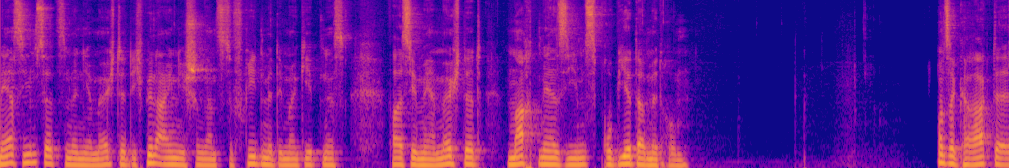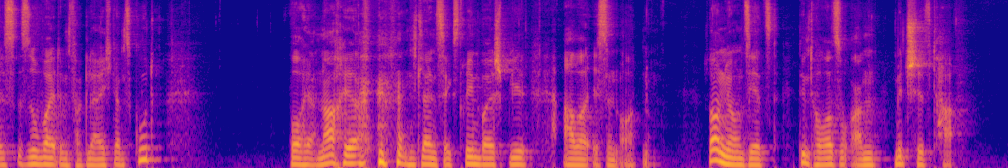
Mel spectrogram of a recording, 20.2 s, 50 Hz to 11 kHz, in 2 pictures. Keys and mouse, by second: 0.0 middle click, 0.7 middle click, 1.7 middle click, 3.3 middle click, 7.6 middle click, 8.6 alt+h, 9.7 shift+middle click, 10.3 click, 10.8 middle click, 11.5 middle click, 12.0 shift+middle click, 12.5 ctrl+middle click, 13.8 shift+middle click, 15.0 ctrl+middle click, 15.6 shift+middle click, 16.4 shift+middle click, 16.5 shift+click, 16.9 click, 17.6 l, 19.4 shift+h.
